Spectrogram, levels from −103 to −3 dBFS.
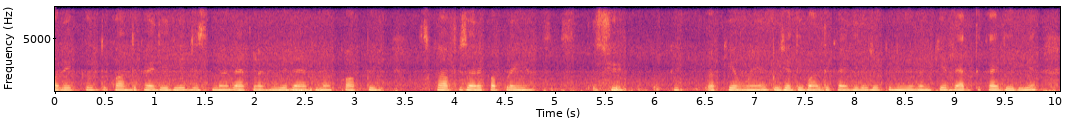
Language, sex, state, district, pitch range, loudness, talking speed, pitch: Hindi, female, Rajasthan, Churu, 190-200 Hz, -18 LUFS, 225 wpm, 195 Hz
